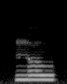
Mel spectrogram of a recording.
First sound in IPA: n̪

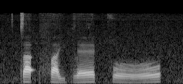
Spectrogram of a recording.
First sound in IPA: t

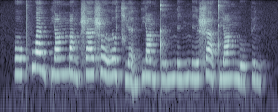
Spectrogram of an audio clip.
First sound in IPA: ɤ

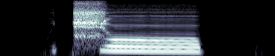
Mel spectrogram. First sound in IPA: t͡ɕ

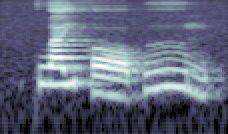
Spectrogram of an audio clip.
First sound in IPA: k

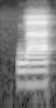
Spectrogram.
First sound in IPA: w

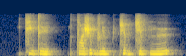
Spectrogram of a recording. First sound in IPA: t͡ɕ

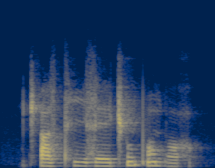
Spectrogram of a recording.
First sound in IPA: t͡ʃʼ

